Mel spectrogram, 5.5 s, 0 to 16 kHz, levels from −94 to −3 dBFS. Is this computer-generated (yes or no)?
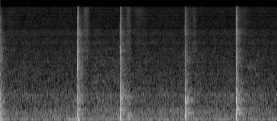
yes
